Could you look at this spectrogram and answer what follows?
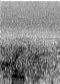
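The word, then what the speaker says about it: Kroeger: Todd Krager. K-R-O-E-G-E-R, pronounced Krager, at the top 14.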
